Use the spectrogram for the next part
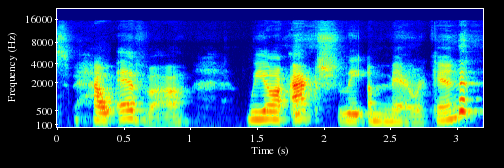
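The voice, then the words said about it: Put-on British accent by American. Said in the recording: “speaking in a British accent ... we don't speak with a British accent ... it sounds terrible after we've been speaking in a British accent”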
